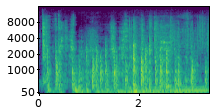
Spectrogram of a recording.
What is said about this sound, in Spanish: Rumores casi imperceptibles que llegan desde la cerrada puerta interrumpen la conversación. Y luego... ¡Oh! ¡Ganzúas!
